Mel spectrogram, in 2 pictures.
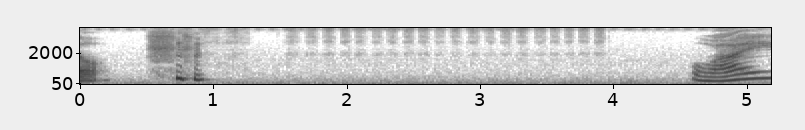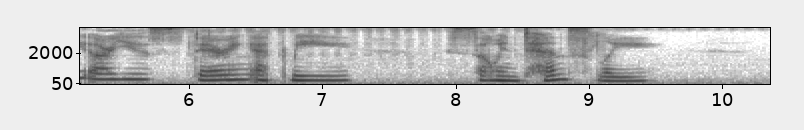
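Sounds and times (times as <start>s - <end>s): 
speech: 0.0s - 1.0s, 4.6s - 7.4s, 8.1s - 9.5s
sketching strokes drawing a person's eyes: 0.9s - 4.0s, 4.8s - 9.0s.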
